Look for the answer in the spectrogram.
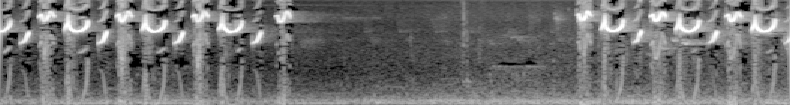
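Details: Singing cinereous tit, the song used to make other birds of its kind start singing; loud repeated whistled couplets for two seconds, a quiet gap, then the rhythmic high-low phrases return.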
